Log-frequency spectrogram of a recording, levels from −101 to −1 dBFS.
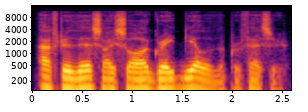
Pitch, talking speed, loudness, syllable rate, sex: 110 Hz, 230 wpm, -14 LUFS, 5.2 syllables/s, male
